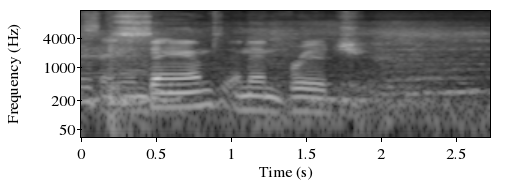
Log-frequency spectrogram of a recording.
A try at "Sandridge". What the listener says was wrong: S-A-N-D-R-I-D-G-E. Not bridge. Ridge.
